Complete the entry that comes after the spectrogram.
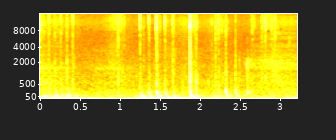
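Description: Quiet, close keystrokes on a computer keyboard, a short run of irregular clicks and taps with one sharper key press near the middle, no voices.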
